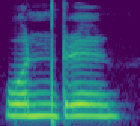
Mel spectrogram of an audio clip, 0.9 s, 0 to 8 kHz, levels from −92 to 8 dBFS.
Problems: none marked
